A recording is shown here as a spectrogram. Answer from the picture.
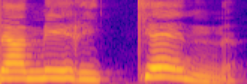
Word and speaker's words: Américaine: Un Américain becomes une Américaine with the sound E.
